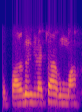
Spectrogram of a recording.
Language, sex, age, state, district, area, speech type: Tamil, male, 45-60, Tamil Nadu, Krishnagiri, rural, conversation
